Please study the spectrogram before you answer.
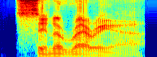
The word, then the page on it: cineraria: British English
